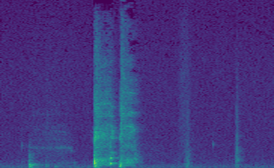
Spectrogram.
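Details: Several dry cough bursts from an adult woman with a very dry throat in a quiet room; a plain dry cough.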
